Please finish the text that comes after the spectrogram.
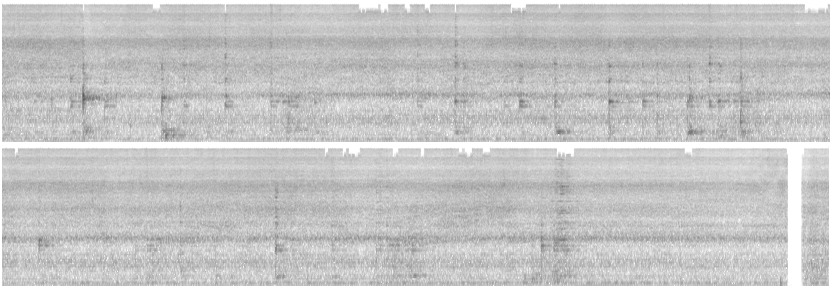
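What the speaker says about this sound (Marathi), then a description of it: "आता टोमॅटो आणि शिमला मिरची टाकून घेते हे पण चांगलं आपल्याला परतून घ्यायचं" Tomato and bell pepper being sautéed with onion in a pan, a steady close sizzle with light stirring scrapes throughout, no talking.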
